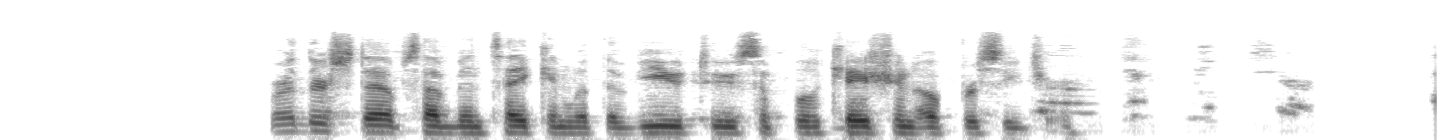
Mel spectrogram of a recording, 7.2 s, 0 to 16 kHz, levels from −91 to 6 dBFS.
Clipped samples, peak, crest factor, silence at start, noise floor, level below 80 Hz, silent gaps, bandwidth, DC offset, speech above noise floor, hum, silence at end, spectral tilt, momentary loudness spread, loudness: under 0.1%; -6 dBFS; 20 dB; 1.35 s; under -90 dBFS; -68 dBFS; none; 7.2 kHz; under 0.1%; over 66 dB; none; 1.5 s; -6 dB/octave; 16 LU; -24 LUFS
